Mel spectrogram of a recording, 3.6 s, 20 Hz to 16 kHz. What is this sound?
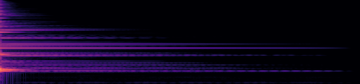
Music > Solo instrument
Vintage Custom 14 inch Hi Hat-012
Cymbal oneshot from a collection of cymbal drum percussion pack recorded with Sure microphones and reaper. Processed with Izotope RX Spectral denoise
Custom, Cymbal, Cymbals, Drum, Drums, Hat, Hats, HiHat, Kit, Metal, Oneshot, Perc, Percussion, Vintage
